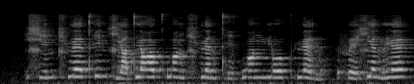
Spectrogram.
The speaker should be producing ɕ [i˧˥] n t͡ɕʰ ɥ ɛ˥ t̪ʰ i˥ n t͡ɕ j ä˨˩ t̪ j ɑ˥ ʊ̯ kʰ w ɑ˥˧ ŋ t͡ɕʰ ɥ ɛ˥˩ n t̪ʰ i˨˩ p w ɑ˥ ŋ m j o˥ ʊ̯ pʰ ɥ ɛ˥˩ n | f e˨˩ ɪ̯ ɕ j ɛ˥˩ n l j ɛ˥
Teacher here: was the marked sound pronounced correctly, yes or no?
yes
